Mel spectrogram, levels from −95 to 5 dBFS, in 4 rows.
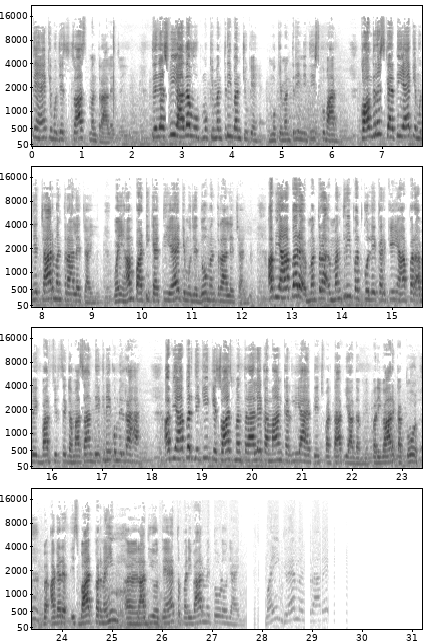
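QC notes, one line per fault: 25.94–31.20 s, truncation distortion on a fade: the closing fade-out, which starts around 26 s and runs to the end at 31.2 s, loses resolution as it drops. From 26.8 s to the end the tail turns gritty. The fade stage keeps too few bits and adds no dither, which fits a 10-bit word length. The low-level waveform collapses into a few coarse square steps, so quiet detail becomes harsh distortion.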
